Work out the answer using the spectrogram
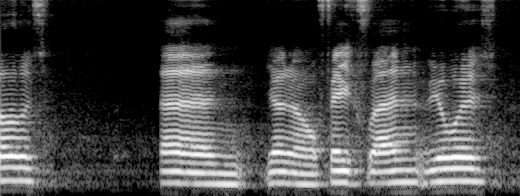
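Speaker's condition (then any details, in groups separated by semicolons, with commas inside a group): Tongue cancer surgery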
